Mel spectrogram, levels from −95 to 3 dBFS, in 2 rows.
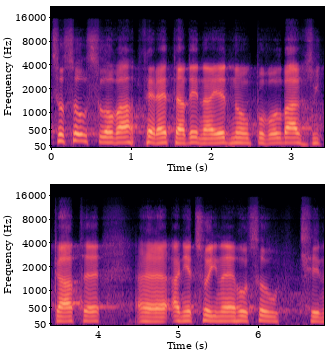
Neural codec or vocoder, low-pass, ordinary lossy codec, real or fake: autoencoder, 48 kHz, 32 numbers a frame, DAC-VAE, trained on Japanese speech; 14.4 kHz; Opus, 32 kbps; fake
